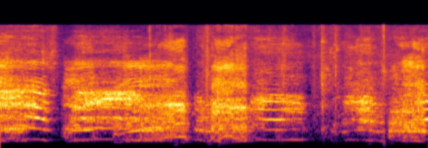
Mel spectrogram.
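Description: Young bear cub crying: a string of loud, long wailing calls, each a second or two, with short breaks between.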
